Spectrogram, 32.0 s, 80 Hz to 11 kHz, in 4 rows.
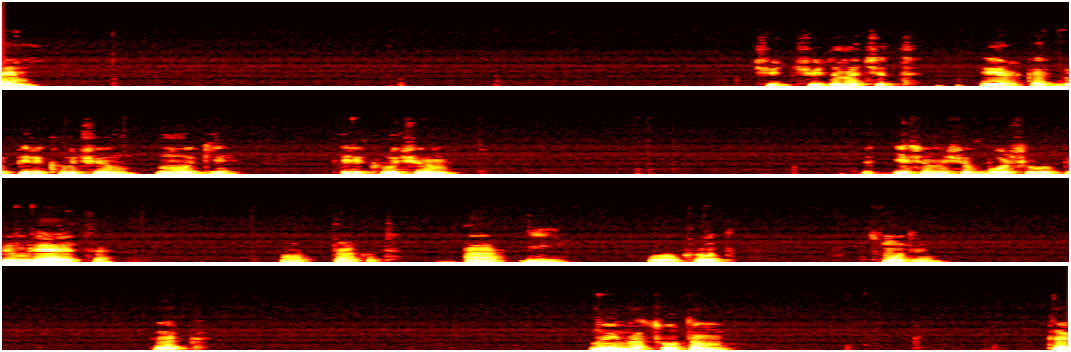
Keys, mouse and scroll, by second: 0.1 middle click, 7.0 r, 8.5 click, 9.6 r, 10.8 middle click, 12.7 click, 14.2 middle click, 15.1 r, 16.9 middle click, 19.2 a, 19.9 i, 22.6 click, 31.5 middle click.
